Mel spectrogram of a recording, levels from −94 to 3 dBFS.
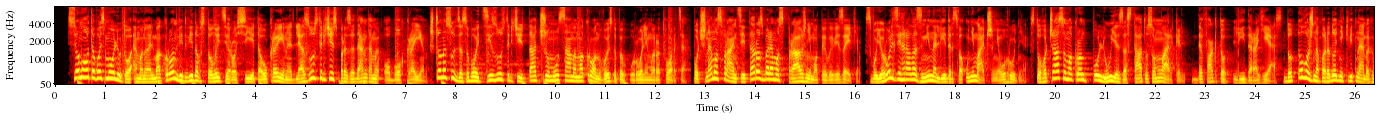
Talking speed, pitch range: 145 wpm, 115-185 Hz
